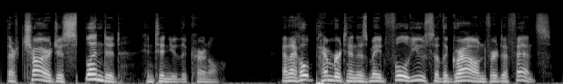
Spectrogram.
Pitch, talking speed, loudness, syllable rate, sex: 155 Hz, 215 wpm, -17 LUFS, 6.5 syllables/s, male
